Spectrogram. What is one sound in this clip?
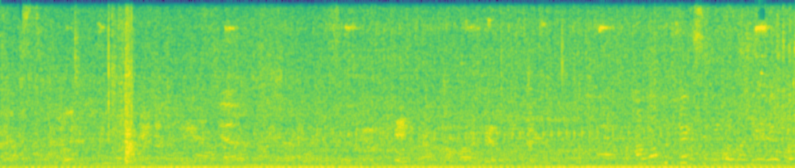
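A crowd of people chatters outdoors at a distance.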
